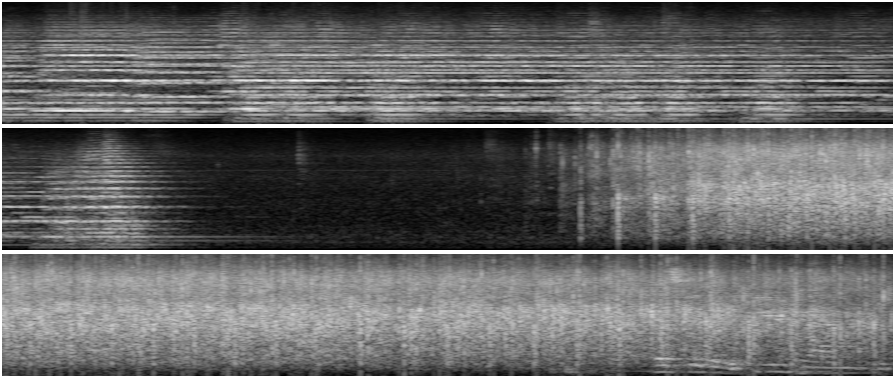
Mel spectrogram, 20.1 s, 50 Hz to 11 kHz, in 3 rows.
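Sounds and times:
audience applause: 10.6 - 20.0.

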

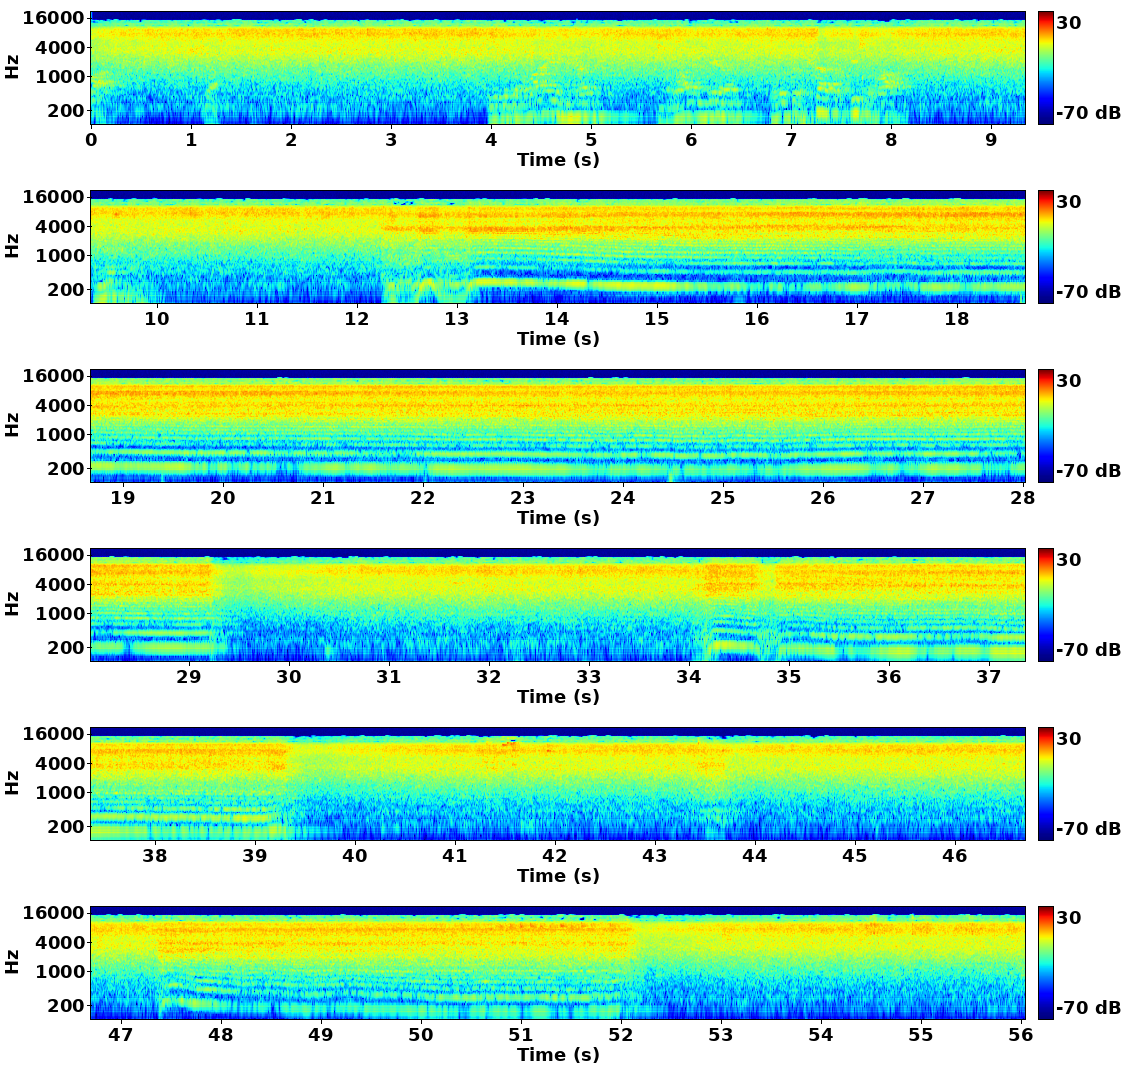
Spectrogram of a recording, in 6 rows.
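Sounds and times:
cordless drill boring into rock: 12.2 - 29.6, 33.9 - 39.6, 43.3 - 44.0, 47.3 - 52.5.

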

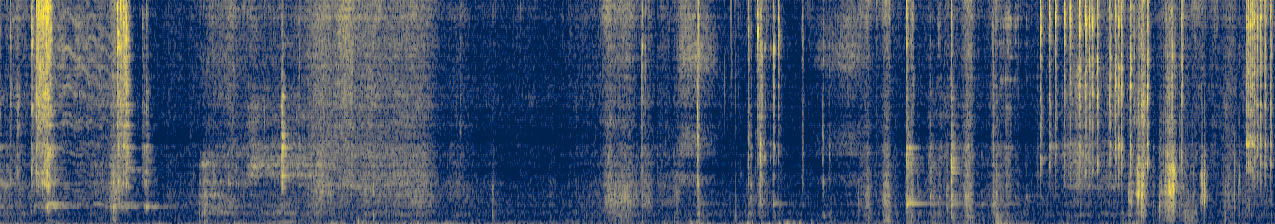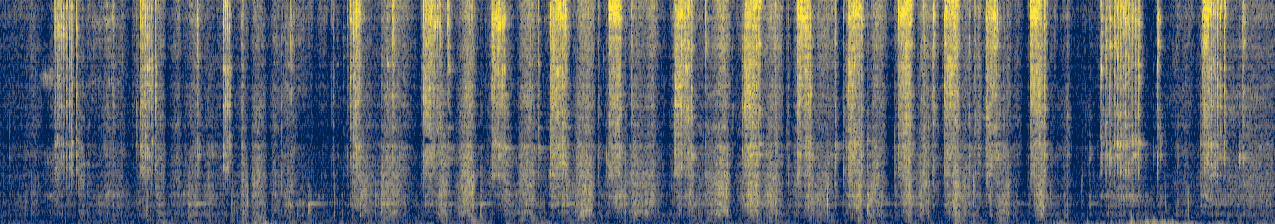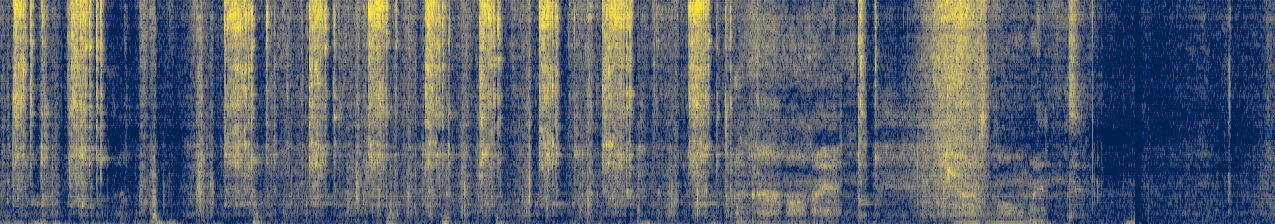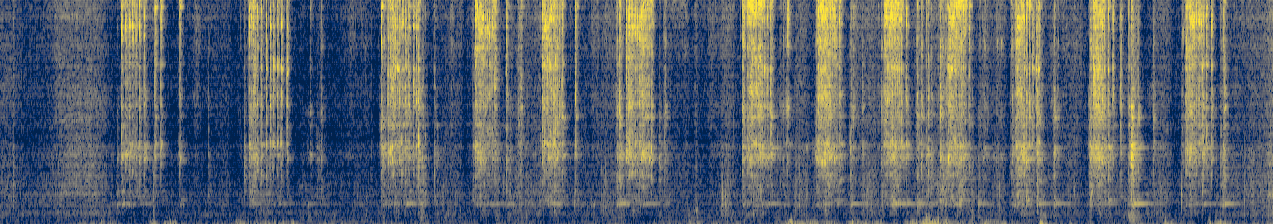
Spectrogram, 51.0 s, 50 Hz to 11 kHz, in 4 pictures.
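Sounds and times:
hand ratchet clicking: 0.0 - 1.7, 9.0 - 26.6, 27.5 - 32.9, 39.4 - 50.9.

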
